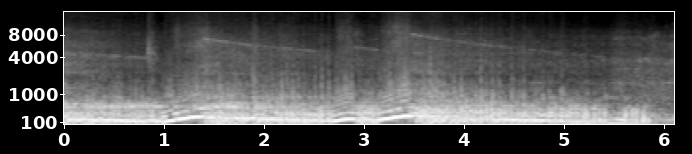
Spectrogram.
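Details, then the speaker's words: 2021 Toyota Supra after repair of a broken 4-inch single-exit exhaust, with upgraded or stock turbo, charge pipe, intake and turbo timer: a clean exhaust note over three quick rev blips with no rattle. "as you can hear no more rattle sounds clean"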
